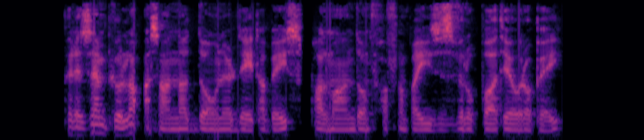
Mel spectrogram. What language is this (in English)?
Maltese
